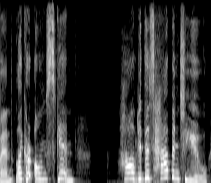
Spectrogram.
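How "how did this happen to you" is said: pitched up in a half-acted cry of dismay; lightly voiced, upset sister calling out; distressed cry. A narrator's reading. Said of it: "she cried".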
